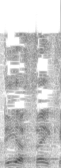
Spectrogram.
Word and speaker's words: diatheke: The word covenant is the Greek word diatheke. It looks kind of like this, D-I-A-T-H-E-K-E, diatheke. This is D-I-A-T-H-E-K-E. Those are long E's.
